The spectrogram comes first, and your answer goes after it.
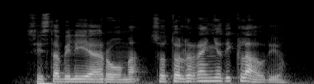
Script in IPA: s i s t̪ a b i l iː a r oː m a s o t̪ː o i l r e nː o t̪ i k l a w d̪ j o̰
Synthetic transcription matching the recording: s i s t̪ a b i l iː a r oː m a s o t̪ː o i l r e ɲː o d̪ i k l a w d̪ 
